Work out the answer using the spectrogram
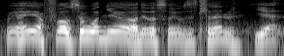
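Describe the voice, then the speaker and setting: With slight background noise behind him, a twenties-aged French man talks fast in a high, mellow voice and a strong accent. It's an easygoing anniversary chat to camera for his gaming channel's viewers, full of rambling, fillers and self-corrections.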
